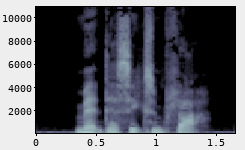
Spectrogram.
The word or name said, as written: mandagseksemplar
